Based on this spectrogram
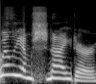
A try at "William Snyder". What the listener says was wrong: don't say Schneider. It's Snyder. It's Snyder. William Snyder. No, you said Schneider. God, don't say Schneider.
